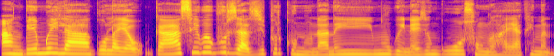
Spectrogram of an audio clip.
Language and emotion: Bodo, disgusted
